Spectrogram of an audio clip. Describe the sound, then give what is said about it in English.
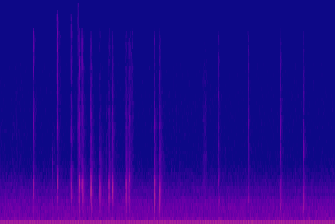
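Book pages being flipped, a quick irregular run of crisp papery snaps and ticks, fairly quiet, over a steady low hum with no one speaking. “I'm going to edit those turning page sounds into all the other books because I want to make it seem like I own the books.”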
